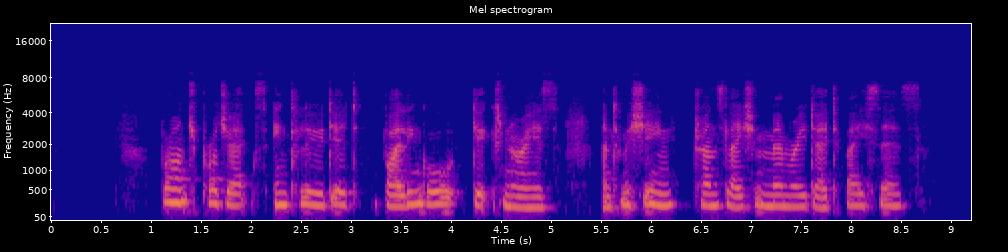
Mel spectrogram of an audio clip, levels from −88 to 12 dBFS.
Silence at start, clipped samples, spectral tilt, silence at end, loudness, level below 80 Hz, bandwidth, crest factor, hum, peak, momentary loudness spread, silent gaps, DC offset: 1.1 s; under 0.1%; -5.5 dB/octave; 0.65 s; -30 LUFS; -80 dBFS; 7.8 kHz; 16 dB; none; -14 dBFS; 9 LU; 5.45-5.50 s; under 0.1%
